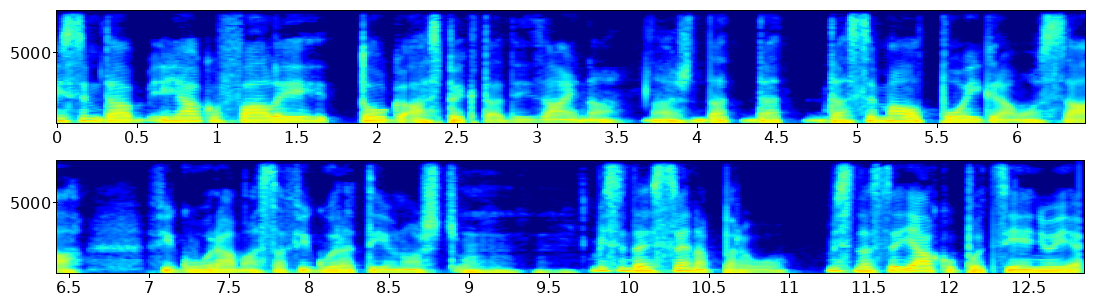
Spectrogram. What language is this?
Croatian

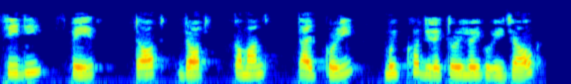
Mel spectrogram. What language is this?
Assamese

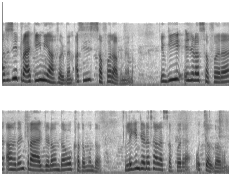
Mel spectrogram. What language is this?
Dogri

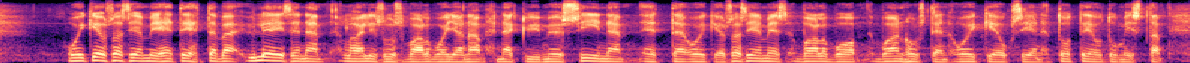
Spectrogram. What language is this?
Finnish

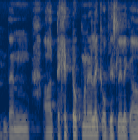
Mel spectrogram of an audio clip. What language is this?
Assamese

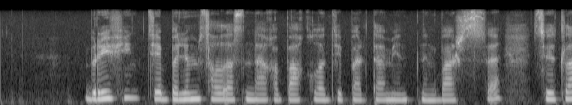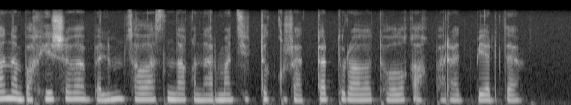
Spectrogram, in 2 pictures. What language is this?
Kazakh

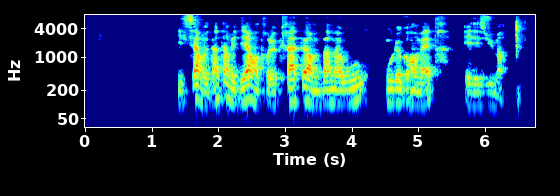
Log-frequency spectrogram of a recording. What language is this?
French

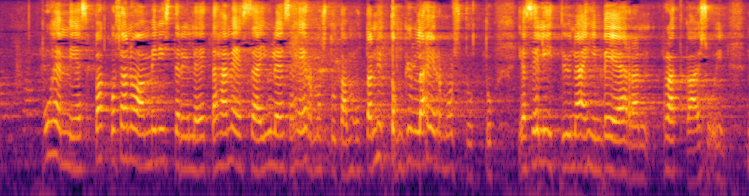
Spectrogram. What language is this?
Finnish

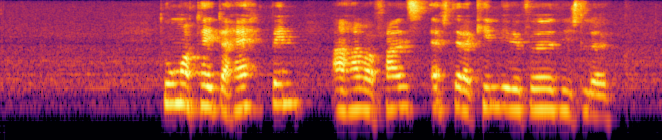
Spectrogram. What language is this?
Icelandic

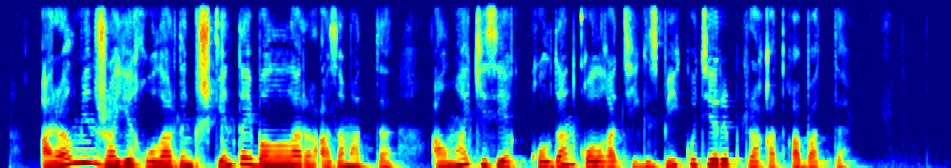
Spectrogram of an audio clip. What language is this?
Kazakh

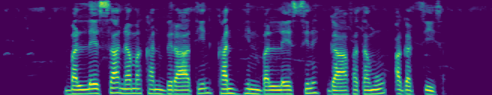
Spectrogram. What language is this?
Oromo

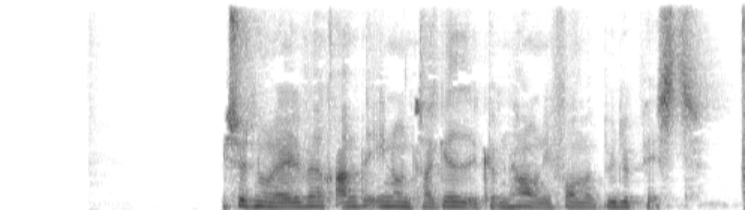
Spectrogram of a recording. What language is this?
Danish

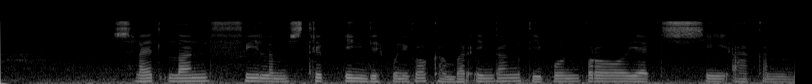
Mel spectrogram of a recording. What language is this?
Javanese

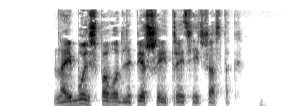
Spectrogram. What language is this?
Belarusian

